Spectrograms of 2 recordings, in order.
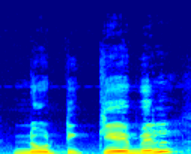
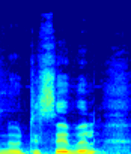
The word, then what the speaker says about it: noticeable: If you want to say noticable, then you have to eliminate E, but the pronunciation is definitely not noticable, it is noticeable.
